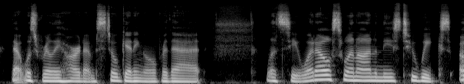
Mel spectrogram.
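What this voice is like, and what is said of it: Voice still rough from illness. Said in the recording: “I'm sure that you can still hear it in my voice. I actually lost my voice completely for 2 days.”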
